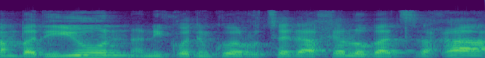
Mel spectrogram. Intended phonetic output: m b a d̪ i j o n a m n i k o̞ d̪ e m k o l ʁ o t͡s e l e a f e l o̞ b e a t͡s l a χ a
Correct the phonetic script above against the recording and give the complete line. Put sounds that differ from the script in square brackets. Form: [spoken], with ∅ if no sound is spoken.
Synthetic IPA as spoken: m b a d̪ i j [u] n a [∅] n i k o̞ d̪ e m k o l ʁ o t͡s e l e a [χ] e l o̞ b e a t͡s l a χ a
